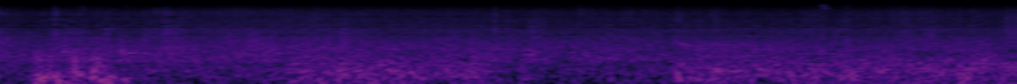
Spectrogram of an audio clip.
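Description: Steady, even hiss of outdoor background noise, like light wind on the microphone, with no distinct events.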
